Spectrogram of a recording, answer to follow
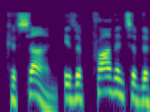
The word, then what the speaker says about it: Quezon: you case on Tagalog pronunciation Kisan is a province of the Philippines in the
